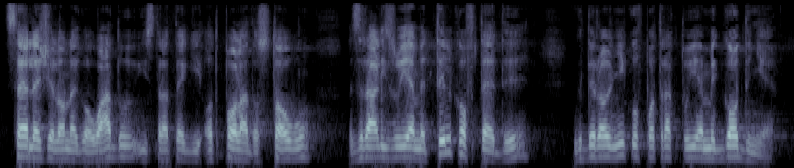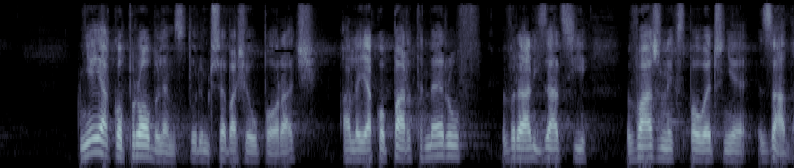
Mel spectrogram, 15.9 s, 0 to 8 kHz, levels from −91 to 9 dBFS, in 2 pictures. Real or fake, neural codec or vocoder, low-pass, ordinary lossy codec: real; none; 7.2 kHz; none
